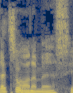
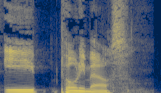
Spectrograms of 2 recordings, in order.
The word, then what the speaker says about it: eponymous: I believe that's eponymous. Yeah. – God damn it. That's the only word. – Well, it's E Pony Mouse.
